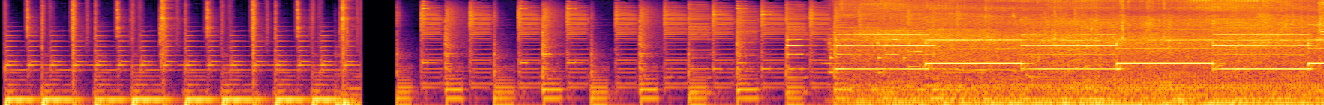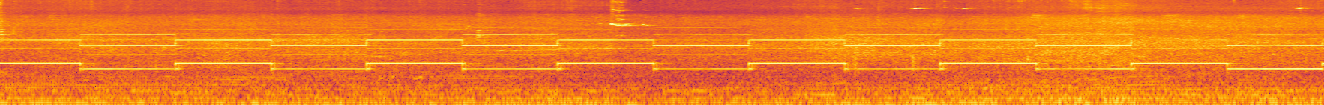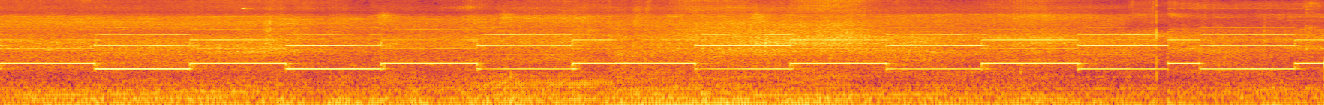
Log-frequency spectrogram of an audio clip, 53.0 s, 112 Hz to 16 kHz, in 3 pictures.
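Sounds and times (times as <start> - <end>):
two-tone hi-lo siren: 11.0 - 52.9.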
